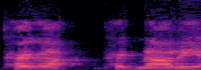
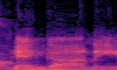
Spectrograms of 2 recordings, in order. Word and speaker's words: Pangani: the same with the pugnani i was i feel like i always pronounce it i think it's pangani um but the animals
